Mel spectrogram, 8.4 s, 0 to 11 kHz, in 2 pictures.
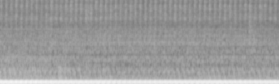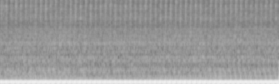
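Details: Motorcycle cold start after sitting for 4 months, idling steadily with a sharp tick on each exhaust pulse from an exhaust leak.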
